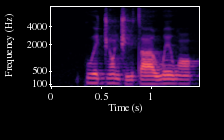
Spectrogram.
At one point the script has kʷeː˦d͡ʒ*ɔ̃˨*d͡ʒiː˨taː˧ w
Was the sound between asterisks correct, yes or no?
no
